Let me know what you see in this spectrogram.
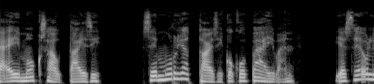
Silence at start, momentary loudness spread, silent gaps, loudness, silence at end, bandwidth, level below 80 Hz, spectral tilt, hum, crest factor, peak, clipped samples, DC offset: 0 s; 12 LU; none; -20 LUFS; 0 s; 13.5 kHz; -50 dBFS; -5.5 dB/octave; none; 20 dB; 0 dBFS; under 0.1%; under 0.1%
